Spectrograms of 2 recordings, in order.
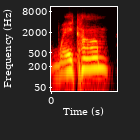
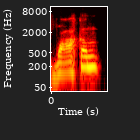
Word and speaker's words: Wacom: On the East Coast, most people generally tend to pronounce it Wacom. It's the technical pronunciation is Wacom.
